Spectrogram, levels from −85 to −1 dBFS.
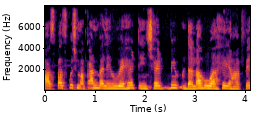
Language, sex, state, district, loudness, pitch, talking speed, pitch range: Hindi, female, Chhattisgarh, Rajnandgaon, -16 LUFS, 225 Hz, 205 wpm, 215-240 Hz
